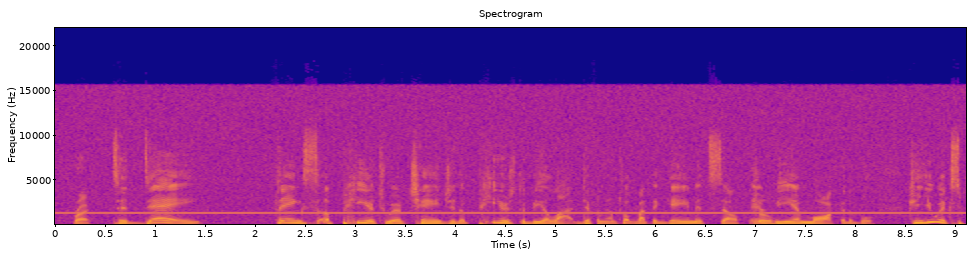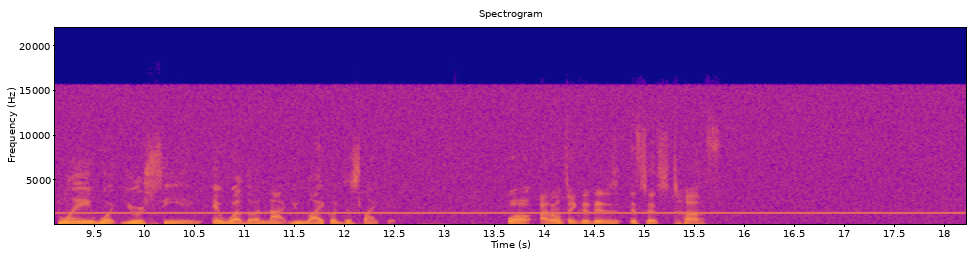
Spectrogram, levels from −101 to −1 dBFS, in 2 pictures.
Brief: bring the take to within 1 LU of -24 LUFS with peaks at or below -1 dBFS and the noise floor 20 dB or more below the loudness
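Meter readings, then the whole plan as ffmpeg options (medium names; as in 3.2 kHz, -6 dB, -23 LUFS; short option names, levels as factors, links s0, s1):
steady tone 1.3 kHz; tone level -38 dBFS; noise floor -40 dBFS; noise floor target -50 dBFS; loudness -29.5 LUFS; peak level -13.0 dBFS; loudness target -24.0 LUFS
-> -af "bandreject=f=1300:w=30"
-af "afftdn=nr=10:nf=-40"
-af "volume=1.88"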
